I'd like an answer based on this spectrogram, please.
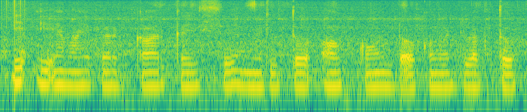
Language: Magahi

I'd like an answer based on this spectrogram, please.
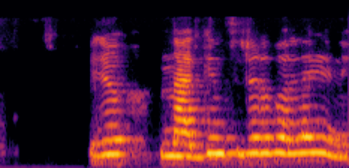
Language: Odia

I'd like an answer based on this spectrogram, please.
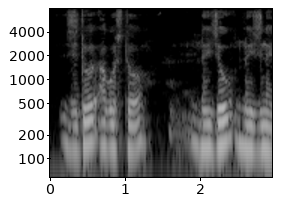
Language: Bodo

